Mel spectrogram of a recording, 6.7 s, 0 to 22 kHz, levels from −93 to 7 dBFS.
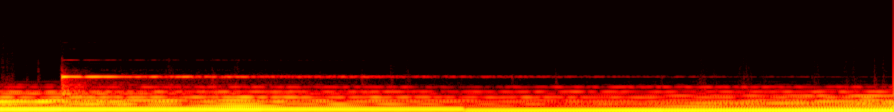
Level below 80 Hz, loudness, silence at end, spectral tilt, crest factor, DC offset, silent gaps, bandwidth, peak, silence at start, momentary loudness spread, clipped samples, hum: -22 dBFS; -25 LUFS; 0 s; -13 dB/octave; 10 dB; under 0.1%; none; 1.6 kHz; -12 dBFS; 0 s; 7 LU; under 0.1%; none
